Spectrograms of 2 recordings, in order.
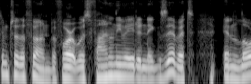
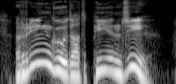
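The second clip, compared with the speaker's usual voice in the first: put-on Romanian accent, pitched up; 6 semitones higher, 3 dB louder than usual. Making a joke about the name ringu in a put-on romanian accent. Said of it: "Why did I do that in, like, a Romanian accent?".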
